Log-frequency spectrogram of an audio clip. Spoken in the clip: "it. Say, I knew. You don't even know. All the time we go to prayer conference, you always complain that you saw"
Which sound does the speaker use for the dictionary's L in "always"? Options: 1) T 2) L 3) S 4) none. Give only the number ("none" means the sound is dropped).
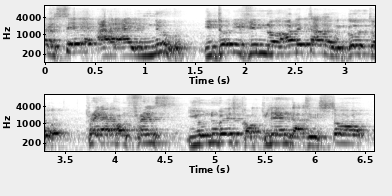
4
